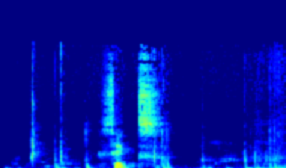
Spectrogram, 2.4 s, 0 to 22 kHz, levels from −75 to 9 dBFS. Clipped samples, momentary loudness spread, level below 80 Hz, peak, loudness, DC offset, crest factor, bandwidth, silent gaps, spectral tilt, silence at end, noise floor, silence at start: under 0.1%; 24 LU; -60 dBFS; -12 dBFS; -30 LUFS; under 0.1%; 24 dB; 17 kHz; none; -2 dB/octave; 0 s; -51 dBFS; 0.25 s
